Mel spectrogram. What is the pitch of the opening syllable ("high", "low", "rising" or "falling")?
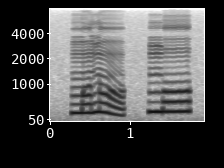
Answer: high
